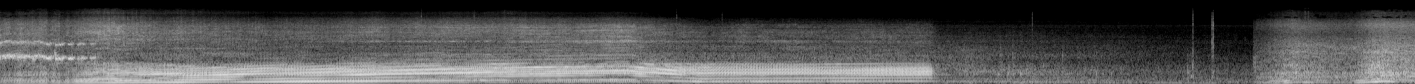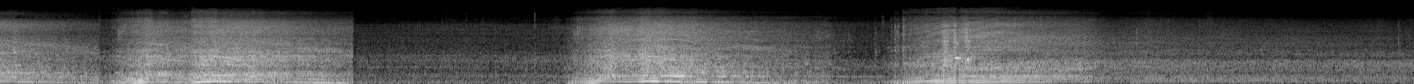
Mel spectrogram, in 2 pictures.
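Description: Car engine accelerating hard, its pitch climbing, dropping once about six seconds in as it shifts gear and climbing again, then cutting off about nine seconds in. After that, quieter, a car engine revs up and back down four times.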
